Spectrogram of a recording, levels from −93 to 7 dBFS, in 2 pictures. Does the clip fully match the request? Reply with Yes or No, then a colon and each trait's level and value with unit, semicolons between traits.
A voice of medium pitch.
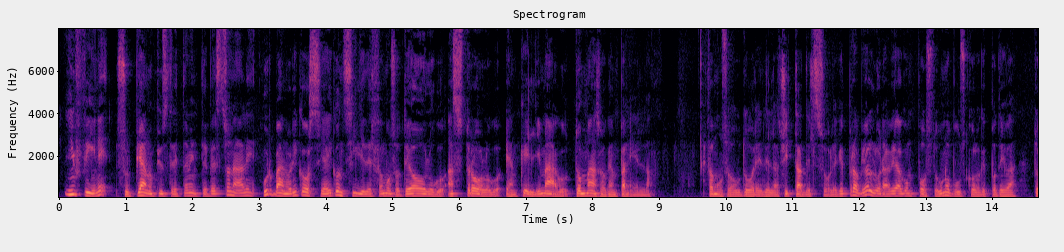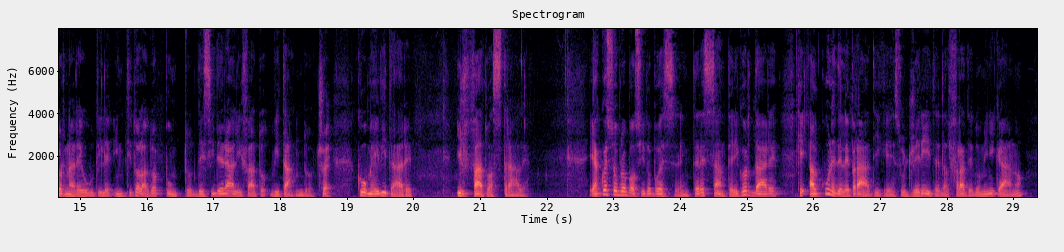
No: low, 110 Hz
